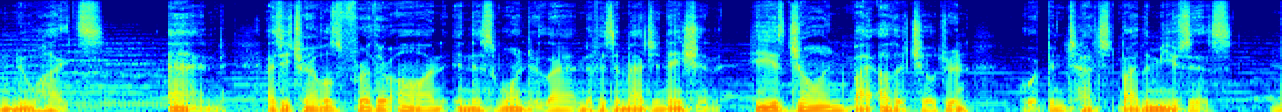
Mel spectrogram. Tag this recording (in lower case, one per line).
music
speech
